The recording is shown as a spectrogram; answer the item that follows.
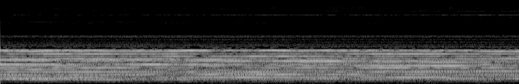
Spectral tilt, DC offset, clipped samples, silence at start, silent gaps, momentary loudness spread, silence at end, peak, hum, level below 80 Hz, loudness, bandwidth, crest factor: -5 dB/octave; under 0.1%; under 0.1%; 0 s; none; 3 LU; 0 s; -10 dBFS; none; -76 dBFS; -21 LUFS; 15.5 kHz; 12 dB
